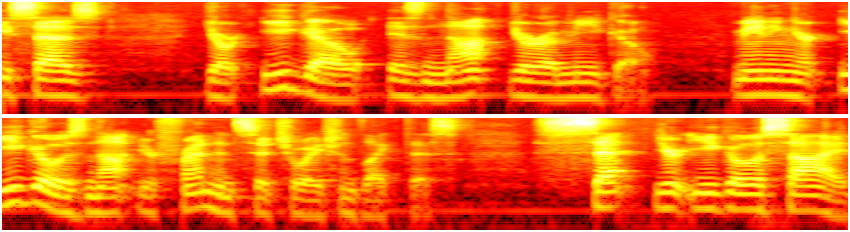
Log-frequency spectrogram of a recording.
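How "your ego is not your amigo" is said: ordinary talk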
